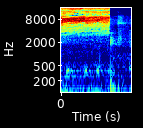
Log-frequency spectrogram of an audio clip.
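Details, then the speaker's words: Mazda MX-6 leak-down test, second cylinder pressurized (gauge zeroed near 35 psi): strong steady air hiss about a second then cut off, about 50% leakage; tester thinks the hose leaks more. "No, bueno, segundo cilindro, la misma 50 de pérdida más o menos. Creo que pierde más la manguera, pero 50 de pérdida ahí más o menos."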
